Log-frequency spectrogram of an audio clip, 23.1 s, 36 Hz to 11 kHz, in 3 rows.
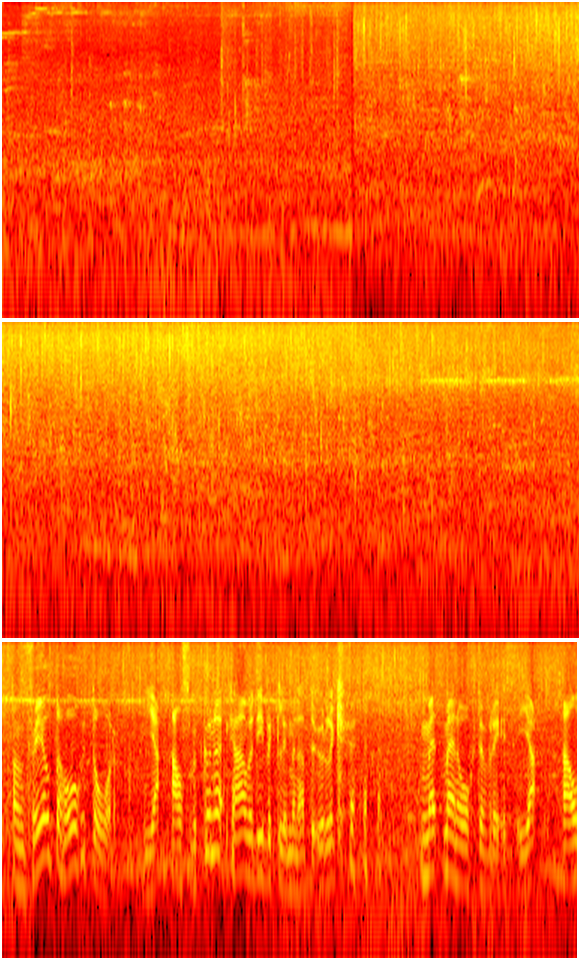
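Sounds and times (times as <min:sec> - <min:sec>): fountain water splashing on stone: 0:04.7 - 0:23.0.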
